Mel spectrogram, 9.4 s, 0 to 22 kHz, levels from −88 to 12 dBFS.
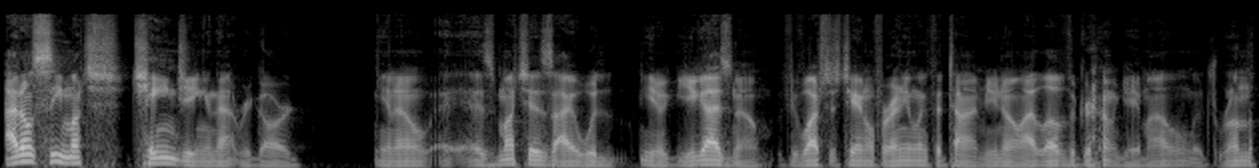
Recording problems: none

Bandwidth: 15 kHz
